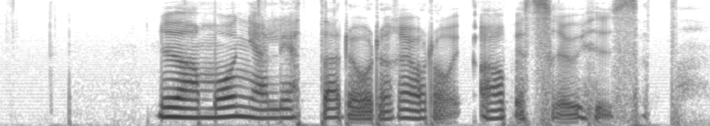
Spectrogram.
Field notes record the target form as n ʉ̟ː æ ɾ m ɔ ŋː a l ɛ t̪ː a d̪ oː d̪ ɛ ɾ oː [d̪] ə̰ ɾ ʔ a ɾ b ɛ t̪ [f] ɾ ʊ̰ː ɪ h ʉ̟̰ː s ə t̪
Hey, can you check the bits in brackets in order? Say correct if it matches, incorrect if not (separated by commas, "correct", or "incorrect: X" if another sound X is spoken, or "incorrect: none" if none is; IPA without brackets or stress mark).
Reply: correct, incorrect: s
